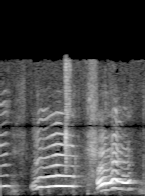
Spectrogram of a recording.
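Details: Three-week-old Leonberger puppies whimpering indoors: two drawn-out whining notes, the first steady and high, the second a brighter rising-then-falling squeal, separated by a short pause.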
